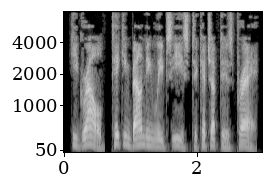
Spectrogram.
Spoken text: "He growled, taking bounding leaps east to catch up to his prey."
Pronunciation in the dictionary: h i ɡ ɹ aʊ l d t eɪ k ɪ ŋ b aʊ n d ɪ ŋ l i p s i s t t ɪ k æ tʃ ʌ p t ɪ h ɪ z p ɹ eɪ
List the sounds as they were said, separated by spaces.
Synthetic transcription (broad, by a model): h i ɡ ɹ aʊ l d t eɪ k ɪ ŋ b aʊ n d ɪ ŋ l i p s i s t t ɪ k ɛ tʃ ʌ p t ɪ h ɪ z p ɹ eɪ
